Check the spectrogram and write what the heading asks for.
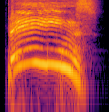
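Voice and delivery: high, loud repeat of Beans!; Beans! yelled up the pipe. Acted. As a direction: shout Beans! again so she hears. Repeated louder.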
